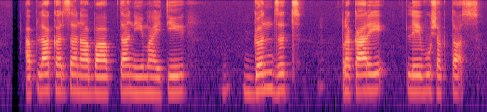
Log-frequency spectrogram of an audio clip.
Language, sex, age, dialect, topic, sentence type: Marathi, male, 18-24, Northern Konkan, banking, statement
